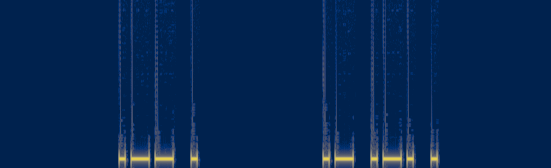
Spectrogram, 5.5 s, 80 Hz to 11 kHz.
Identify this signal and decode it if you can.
Morse code, heard as a keyed tone, about 21 wpm, 700 Hz. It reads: WE ARE
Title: 3x Word-Spacing - Sets of 2 Words - 20wpm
